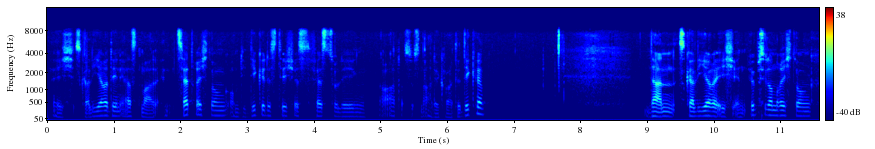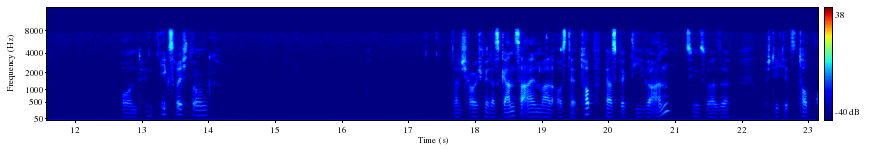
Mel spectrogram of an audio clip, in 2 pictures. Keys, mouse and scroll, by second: 21.2-23.1 middle drag.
